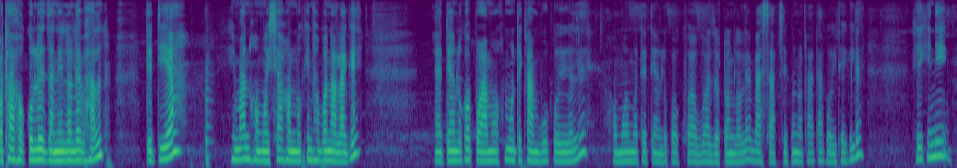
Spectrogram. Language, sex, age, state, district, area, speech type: Assamese, female, 30-45, Assam, Sivasagar, rural, spontaneous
